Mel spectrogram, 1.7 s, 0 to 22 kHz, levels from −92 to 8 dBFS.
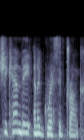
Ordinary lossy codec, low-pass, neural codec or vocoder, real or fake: AAC, 32 kbps; 7.2 kHz; none; real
